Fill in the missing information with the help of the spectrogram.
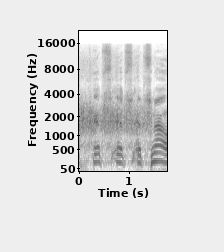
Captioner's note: applause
